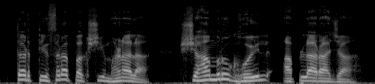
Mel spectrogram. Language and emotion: Marathi, neutral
